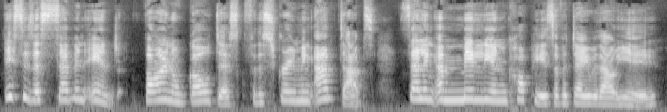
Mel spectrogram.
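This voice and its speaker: A woman's voice: sits high, expressive, normal speed. A woman acting a wary, bossy, teasing young adventurer in an amateur radio play. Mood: matter-of-fact, teasing.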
